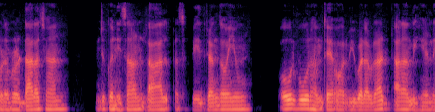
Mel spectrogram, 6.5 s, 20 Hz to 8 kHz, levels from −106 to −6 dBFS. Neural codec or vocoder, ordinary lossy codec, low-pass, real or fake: codec, 16 kHz, 4 kbps, FunCodec, trained on LibriTTS, 50 frames a second; none; 7.2 kHz; fake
